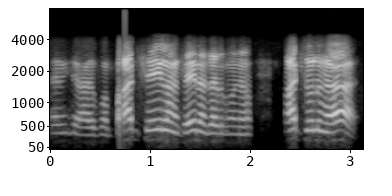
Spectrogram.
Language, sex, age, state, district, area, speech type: Tamil, male, 30-45, Tamil Nadu, Kallakurichi, rural, conversation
